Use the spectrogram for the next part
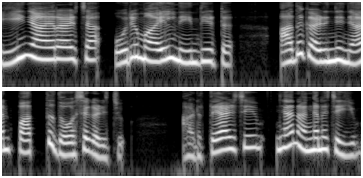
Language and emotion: Malayalam, happy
